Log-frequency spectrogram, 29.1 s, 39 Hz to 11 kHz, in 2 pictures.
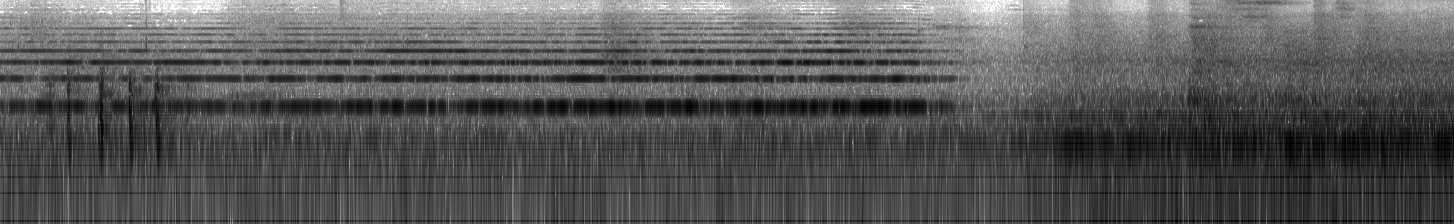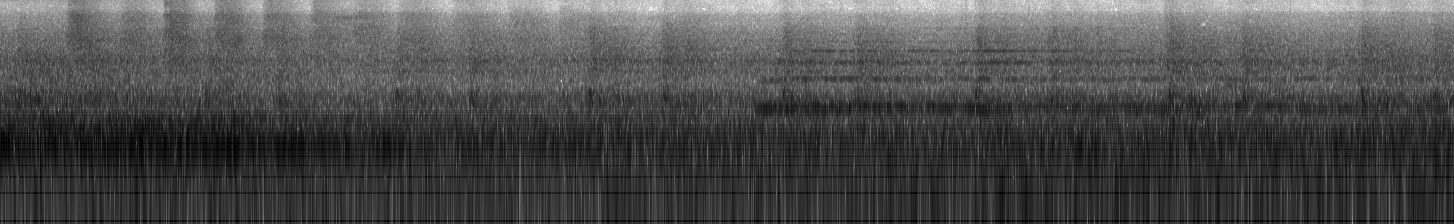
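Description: An Indian Railways express train passing through a station at speed without stopping. The locomotive's horn is held in one long blast for about nine seconds, then the locomotive and coaches rush past with a rumble and a regular clickety-clack of wheels over the rail joints. About 22 seconds in, a fainter horn tone sounds again and is held to the end.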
